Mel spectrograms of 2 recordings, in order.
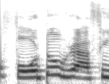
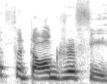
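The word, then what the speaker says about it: photography: मुझे फोटोग्राफी का शौक है, बट वो फोटोग्राफी नहीं है, फोटोग्राफी है।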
